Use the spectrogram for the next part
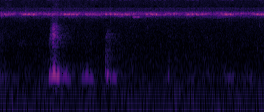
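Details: Frogs in a backwater chorus: one loud guttural grunt, then two softer grunts within a second, with a thin continuous insect whine overhead.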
